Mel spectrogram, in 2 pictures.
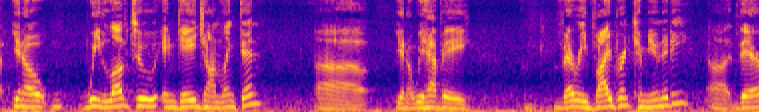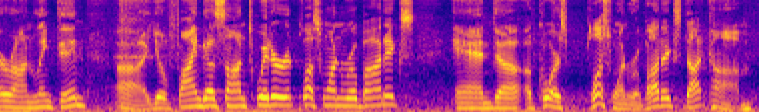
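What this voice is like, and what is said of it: Polished radio announcer voice. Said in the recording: “nice announcer voice.”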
